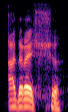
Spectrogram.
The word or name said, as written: Aderèsce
